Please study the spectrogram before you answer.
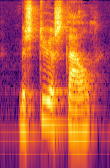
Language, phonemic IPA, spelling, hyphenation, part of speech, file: Dutch, /bəˈstyːrsˌtaːl/, bestuurstaal, be‧stuurs‧taal, noun, Nl-bestuurstaal.ogg
- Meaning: an official language which is used by public authorities for administrative purposes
